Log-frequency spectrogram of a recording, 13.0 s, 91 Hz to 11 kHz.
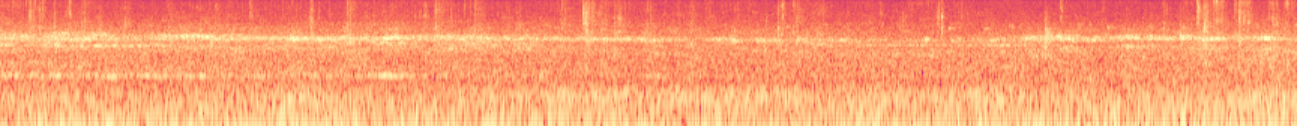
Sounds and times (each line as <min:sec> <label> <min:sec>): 0:00.0 shipbuilding with the wind 0:12.9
